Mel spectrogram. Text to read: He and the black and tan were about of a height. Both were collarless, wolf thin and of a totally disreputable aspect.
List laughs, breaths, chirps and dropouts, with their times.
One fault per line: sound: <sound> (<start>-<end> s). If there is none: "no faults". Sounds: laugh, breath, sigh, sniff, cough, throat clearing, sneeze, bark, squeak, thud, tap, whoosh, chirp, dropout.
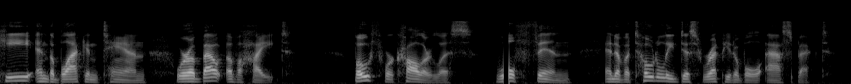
sound: dropout (5.0-5.1 s)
